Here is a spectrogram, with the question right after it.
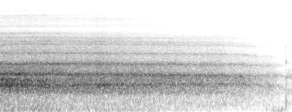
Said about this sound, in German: Und dann atmet einmal ganz tief, tief, tief ein, richtet euch damit auf und durch den Mund hauchend aus.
